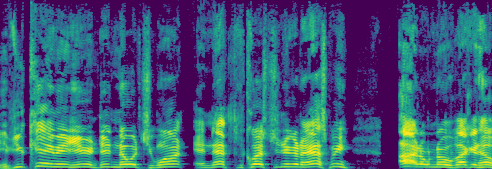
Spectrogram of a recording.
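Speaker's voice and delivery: put-on displeased, fed-up, annoyed older man's voice. Retelling how an older guy replied to a first question: imitating an unhappy older guy. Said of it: "he was not happy to hear this at all".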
